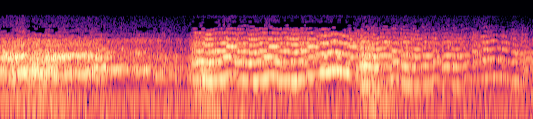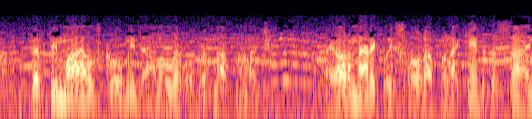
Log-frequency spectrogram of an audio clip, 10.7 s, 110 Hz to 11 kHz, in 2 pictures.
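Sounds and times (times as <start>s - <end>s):
speeding car engine roaring: 0.0s - 5.8s
car tires squealing in skids: 0.0s - 10.6s
speech: 5.6s - 10.6s.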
